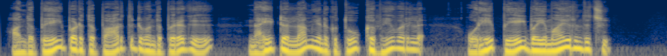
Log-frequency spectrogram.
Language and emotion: Tamil, fearful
